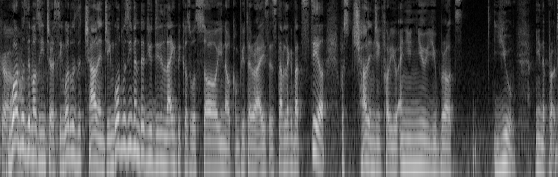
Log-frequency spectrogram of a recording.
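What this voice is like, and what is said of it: Noticeable non-native accent. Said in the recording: “my funky accent”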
